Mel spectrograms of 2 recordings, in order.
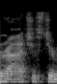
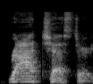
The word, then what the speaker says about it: Rochester: Rochester. See, we we land on a different syllable. We're Rochester.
